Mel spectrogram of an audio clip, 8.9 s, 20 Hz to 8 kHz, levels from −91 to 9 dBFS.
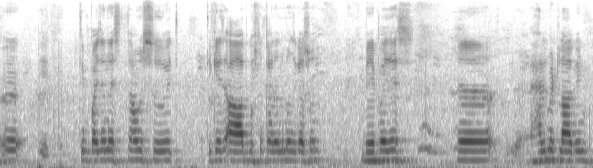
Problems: background sounds at intervals, background conversations at intervals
